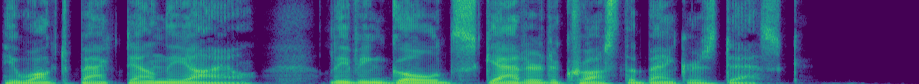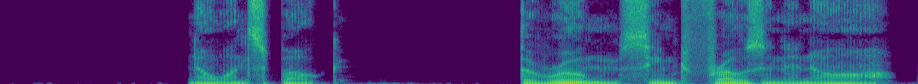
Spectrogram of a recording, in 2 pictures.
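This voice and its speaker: A man with an extremely low voice narrates a frontier tale. His delivery is solemn and suspenseful, with deliberate dramatic phrasing, and the sound is close and dry. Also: breathy edge, no room sound. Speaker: storyteller, narrator. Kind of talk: dramatic scripted western story narration.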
